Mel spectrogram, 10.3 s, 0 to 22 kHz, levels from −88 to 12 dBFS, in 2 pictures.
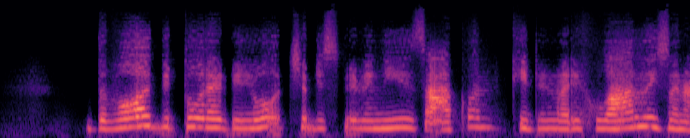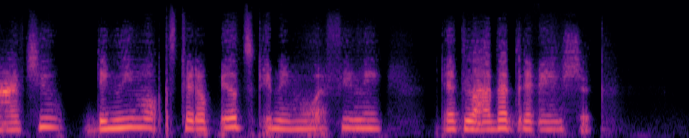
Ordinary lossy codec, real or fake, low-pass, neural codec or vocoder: MP3, 96 kbps; fake; 19.8 kHz; codec, 44.1 kHz, 0.9 kbps, DAC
